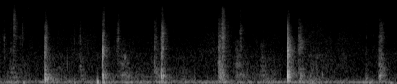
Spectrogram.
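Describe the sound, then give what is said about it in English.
A side door of the building that will become the new Northwest Arkansas Free Health Center is opened with a series of sharp clicks and knocks from the latch and handle, spaced irregularly over a low steady hum. No one speaks. “opened a side door to enter what will soon be the new Northwest Arkansas Free Health Center.”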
